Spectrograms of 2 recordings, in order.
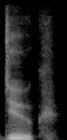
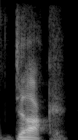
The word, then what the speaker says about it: Duk: myself uh you know they kept calling him Duke but obviously the phonetic pronunciation is Duck and that immediately told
